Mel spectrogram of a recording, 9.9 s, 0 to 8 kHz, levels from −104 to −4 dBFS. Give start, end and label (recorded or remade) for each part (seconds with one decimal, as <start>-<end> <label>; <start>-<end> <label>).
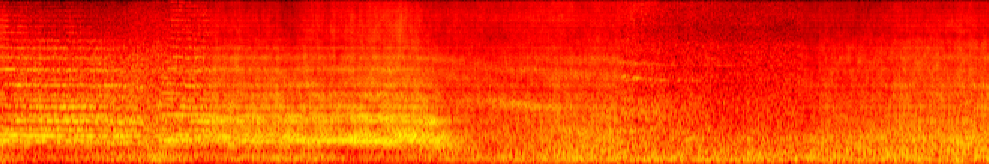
0.0-2.1 recorded; 2.1-6.2 remade; 6.2-8.0 recorded; 8.0-9.9 remade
